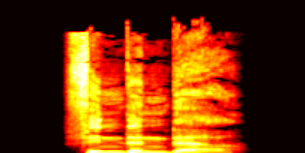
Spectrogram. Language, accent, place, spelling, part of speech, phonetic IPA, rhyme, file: German, Germany, Berlin, findender, adjective, [ˈfɪndn̩dɐ], -ɪndn̩dɐ, De-findender.ogg
- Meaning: inflection of findend: 1. strong/mixed nominative masculine singular 2. strong genitive/dative feminine singular 3. strong genitive plural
